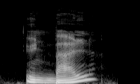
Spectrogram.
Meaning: 1. ball 2. bullet 3. franc (French franc), euro 4. bundle of goods; packet tied and held together with string 5. chaff (inedible casing of a grain seed)
- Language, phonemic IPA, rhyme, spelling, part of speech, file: French, /bal/, -al, balle, noun, Fr-balle.ogg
